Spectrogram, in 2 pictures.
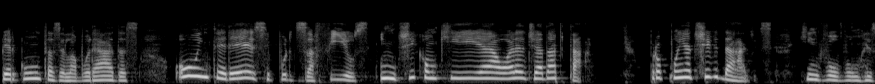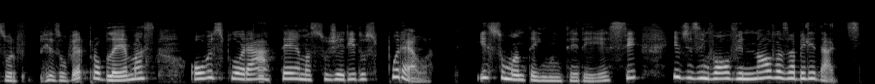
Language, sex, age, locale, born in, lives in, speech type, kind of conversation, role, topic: Portuguese, female, 30-34, pt-BR, Brazil, Portugal, read, expert-assistant, expert, Quando se fala em ajudar uma criança a crescer bem, o que deveria vir primeiro: ensinar regras, dar carinho ou estimular a curiosidade?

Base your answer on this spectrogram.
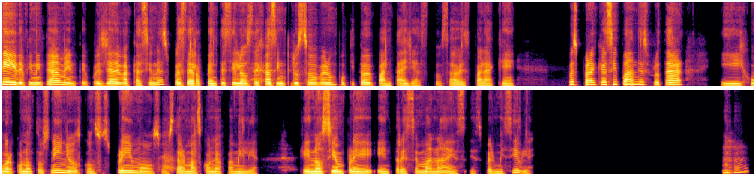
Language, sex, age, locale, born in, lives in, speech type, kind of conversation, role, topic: Spanish, female, 35-39, es-MX, Mexico, Mexico, conversation, podcast, guest, ¿Cuál es tu ritual para desconectar por la noche?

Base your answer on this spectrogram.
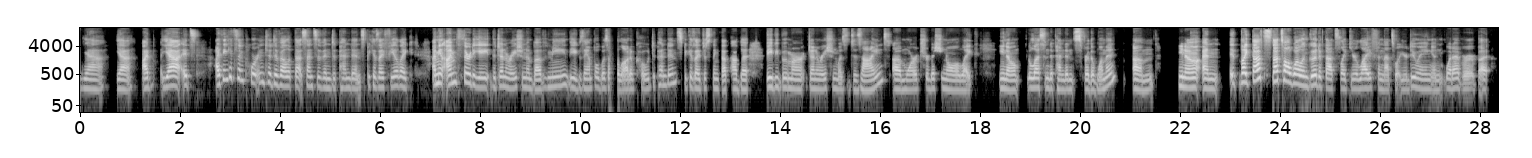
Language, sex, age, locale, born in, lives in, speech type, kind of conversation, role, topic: English, female, 35-39, en-US, United States, United States, conversation, podcast, host, Why do certain songs have such a strong emotional impact on us?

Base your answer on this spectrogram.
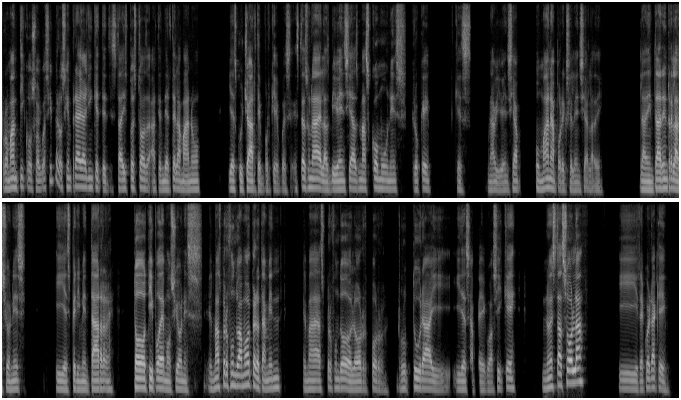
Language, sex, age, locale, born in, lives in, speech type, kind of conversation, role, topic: Spanish, male, 55-59, es-US, Colombia, United States, conversation, advice, advisor, ¿Cómo puedo manejar la soledad y cuidar mi bienestar emocional después de mudarme?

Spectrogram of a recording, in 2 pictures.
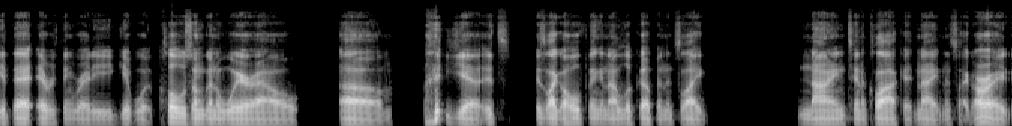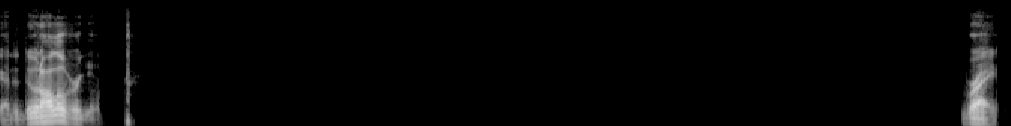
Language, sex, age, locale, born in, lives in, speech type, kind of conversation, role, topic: English, male, 30-34, en-US, United States, United States, conversation, advice, user, How can I better balance work and personal life without feeling overwhelmed?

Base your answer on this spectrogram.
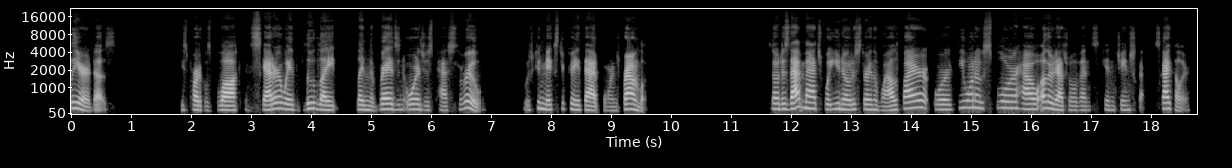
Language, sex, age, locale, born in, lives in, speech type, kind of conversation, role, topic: English, female, 25-29, en-US, United States, United States, read, expert-assistant, expert, What makes the sky look blue during the day?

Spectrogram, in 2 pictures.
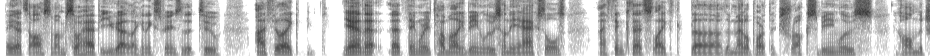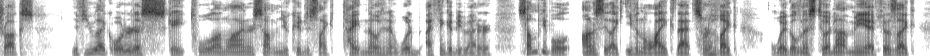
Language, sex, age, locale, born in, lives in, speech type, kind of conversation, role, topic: English, male, 20-24, en-US, United States, United States, conversation, unstructured, none, What new skill, hobby, or interest are you exploring purely for your own joy right now?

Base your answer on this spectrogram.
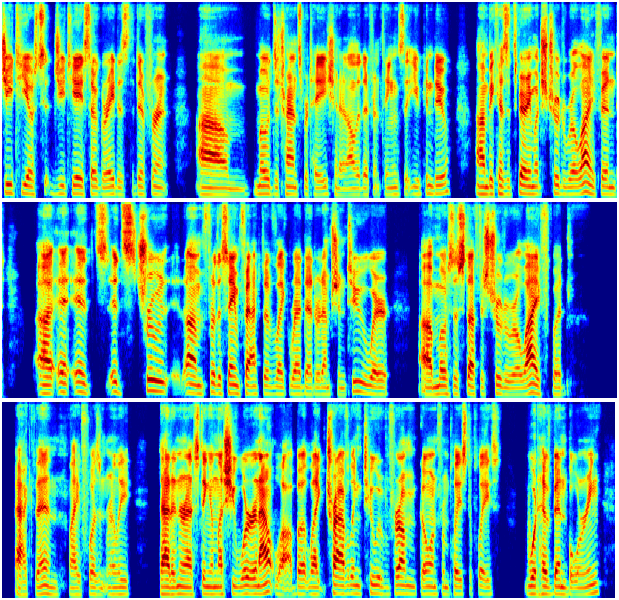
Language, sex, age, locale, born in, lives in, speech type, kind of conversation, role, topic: English, male, 25-29, en-US, United States, United States, conversation, unstructured, none, Which video game has moved you the most emotionally, and what moments, characters, or memories made it meaningful to you?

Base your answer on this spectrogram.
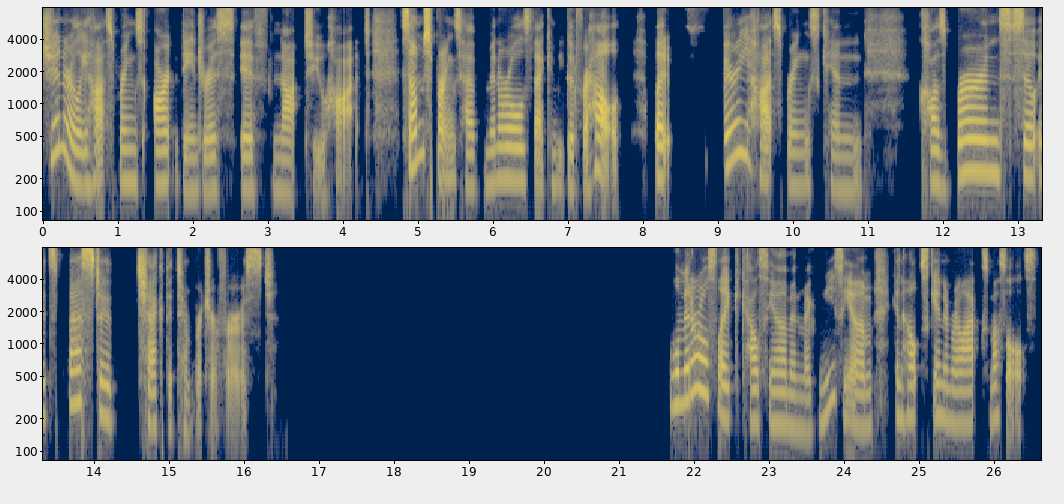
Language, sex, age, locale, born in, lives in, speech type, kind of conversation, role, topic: English, female, 25-29, en-US, United States, United States, read, expert-assistant, expert, How does a hot spring get naturally warm?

